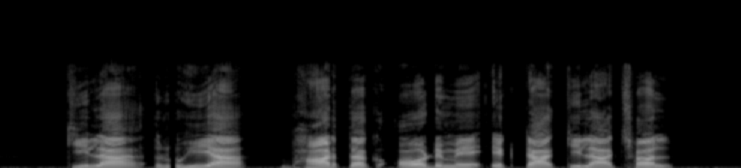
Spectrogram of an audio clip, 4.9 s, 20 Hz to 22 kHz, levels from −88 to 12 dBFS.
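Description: Speech, with one digital broadcast dropout from 1.13 to 1.18 s: the receiver mutes with a 3 ms fade, losing about 48 ms of programme, consistent with two corrupted frames.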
